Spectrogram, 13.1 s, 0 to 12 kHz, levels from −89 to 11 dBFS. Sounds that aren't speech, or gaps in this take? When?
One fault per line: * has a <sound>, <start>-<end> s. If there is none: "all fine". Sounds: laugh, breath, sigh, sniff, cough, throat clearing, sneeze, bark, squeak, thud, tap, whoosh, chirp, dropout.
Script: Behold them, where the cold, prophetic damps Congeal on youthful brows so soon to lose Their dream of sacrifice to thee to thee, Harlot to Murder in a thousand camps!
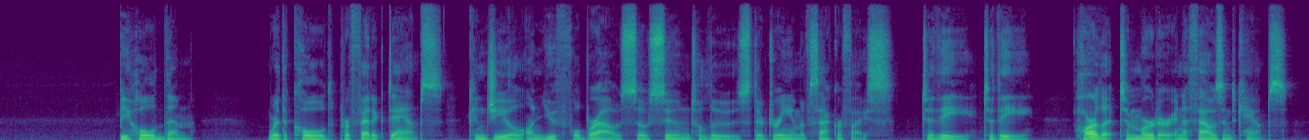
all fine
